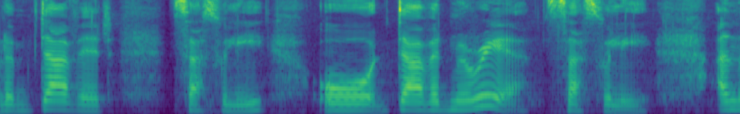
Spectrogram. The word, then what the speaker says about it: Sassoli: I heard it say Sassoli. I'm putting the accent on the end, the new president of the European Parliament.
